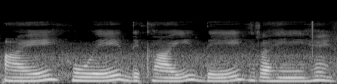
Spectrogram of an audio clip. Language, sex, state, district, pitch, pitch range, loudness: Hindi, female, Madhya Pradesh, Umaria, 170 Hz, 160-190 Hz, -15 LUFS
